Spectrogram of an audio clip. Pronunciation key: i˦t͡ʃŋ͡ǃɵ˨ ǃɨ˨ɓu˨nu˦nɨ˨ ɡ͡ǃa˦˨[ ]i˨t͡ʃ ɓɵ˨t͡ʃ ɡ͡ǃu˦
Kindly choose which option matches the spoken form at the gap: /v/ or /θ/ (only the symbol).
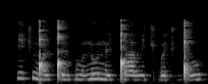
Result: v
